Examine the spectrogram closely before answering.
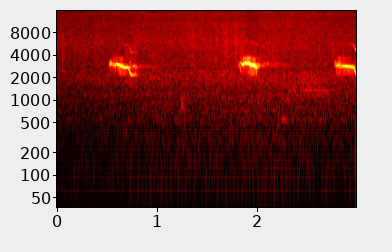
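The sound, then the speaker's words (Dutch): Bullfinch calls over wet grassland: three short, soft piping whistles, evenly spaced across a quiet background, with no talk. “er ging goudvink.”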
